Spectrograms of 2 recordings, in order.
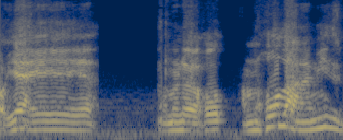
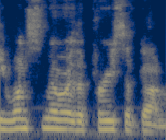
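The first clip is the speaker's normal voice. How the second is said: usual speaking voice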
